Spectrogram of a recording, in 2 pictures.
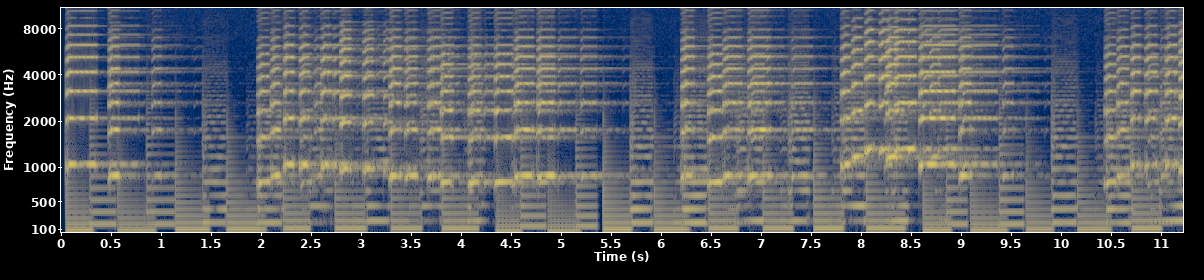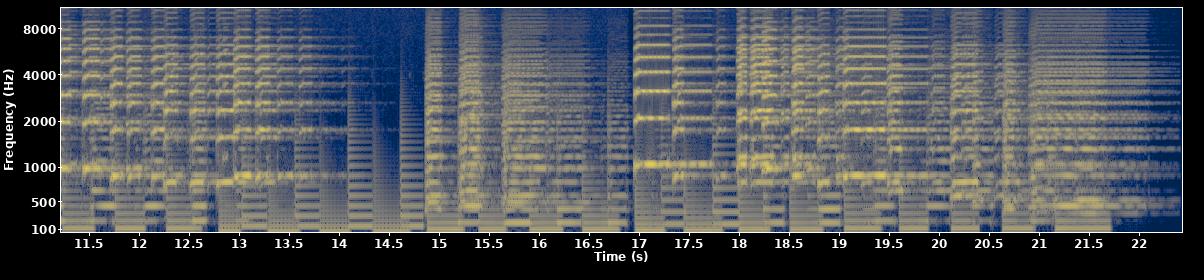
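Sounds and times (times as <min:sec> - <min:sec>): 
synthesizer bass lead factory patch: 0:00.0 - 0:21.8.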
